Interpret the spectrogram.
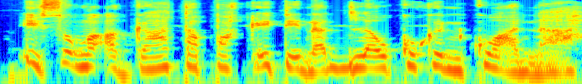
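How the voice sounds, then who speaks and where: A woman's voice: mid-range voice, moderate pace, gravelly, a bit bright, husky, exaggerated voice. A woman playing a worried, perceptive mother in a radio drama, speaking urgently and cautiously, with music underneath. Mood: firm. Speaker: mother Lumen.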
